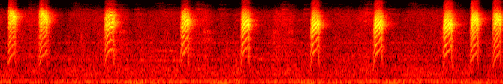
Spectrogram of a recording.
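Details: Tame white-breasted woodswallow calling, used to lure others: about ten rasping, descending notes spaced unevenly, with a closing run of three in quick succession.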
